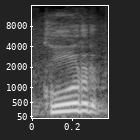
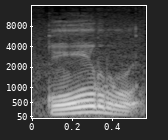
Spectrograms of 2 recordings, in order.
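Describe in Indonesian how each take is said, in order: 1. R-nya diucapkan tipis dan ringan. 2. R-nya diucapkan tebal dan berat. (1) "Kalau Qur jadi nipis" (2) "Ra tebal macam mana?"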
